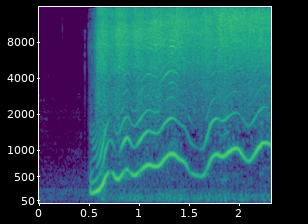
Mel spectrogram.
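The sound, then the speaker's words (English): After a brief silence, a voice imitates a dentist's drill with a loud, sustained high whine that swoops up and wavers in pitch for about two seconds. “Sound number two is a dentist's drill.”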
